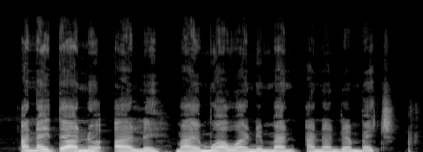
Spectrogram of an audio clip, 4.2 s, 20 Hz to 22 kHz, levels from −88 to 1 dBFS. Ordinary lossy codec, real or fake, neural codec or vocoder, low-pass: none; real; none; 19.8 kHz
